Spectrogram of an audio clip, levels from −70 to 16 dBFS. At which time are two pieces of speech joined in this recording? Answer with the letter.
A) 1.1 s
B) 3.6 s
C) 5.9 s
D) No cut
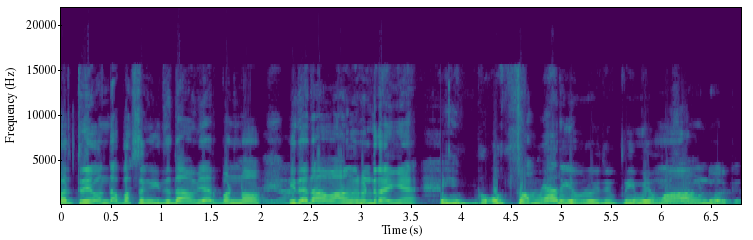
B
